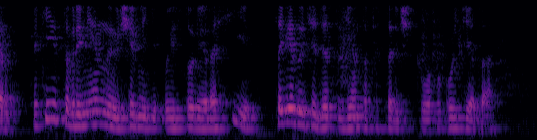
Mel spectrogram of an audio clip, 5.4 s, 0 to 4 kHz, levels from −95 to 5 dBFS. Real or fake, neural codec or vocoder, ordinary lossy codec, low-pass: real; none; AAC, 32 kbps; 3.6 kHz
